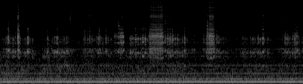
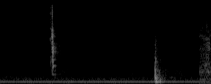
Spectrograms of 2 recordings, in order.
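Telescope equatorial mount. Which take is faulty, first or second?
first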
